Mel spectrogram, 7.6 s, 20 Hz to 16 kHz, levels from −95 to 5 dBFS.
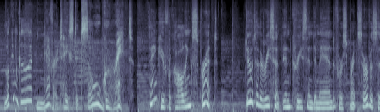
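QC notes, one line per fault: No faults found in this clip.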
